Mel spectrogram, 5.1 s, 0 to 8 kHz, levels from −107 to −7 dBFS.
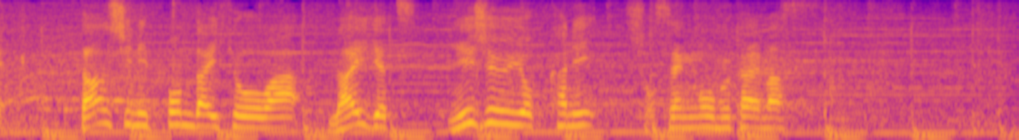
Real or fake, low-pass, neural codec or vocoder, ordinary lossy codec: real; none; none; none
